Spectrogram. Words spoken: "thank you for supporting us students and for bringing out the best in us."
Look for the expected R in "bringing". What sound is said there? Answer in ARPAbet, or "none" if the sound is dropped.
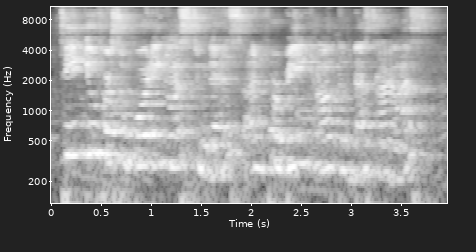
none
